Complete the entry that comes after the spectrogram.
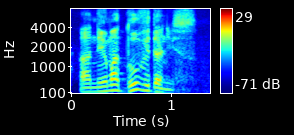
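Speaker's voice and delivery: normal talking voice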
